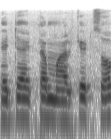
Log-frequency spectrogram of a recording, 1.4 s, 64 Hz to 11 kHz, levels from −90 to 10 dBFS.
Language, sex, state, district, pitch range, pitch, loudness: Bengali, male, West Bengal, Jhargram, 135-150 Hz, 145 Hz, -17 LUFS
